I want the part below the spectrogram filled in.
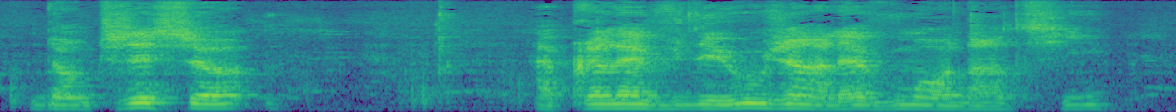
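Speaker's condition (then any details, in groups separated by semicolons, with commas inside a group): Traumatic brain injury; surgery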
